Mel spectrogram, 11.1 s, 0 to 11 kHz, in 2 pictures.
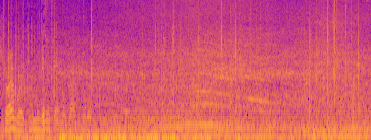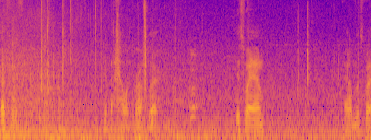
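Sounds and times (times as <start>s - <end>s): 
speech: 0.0s - 1.6s, 5.6s - 6.0s, 7.1s - 8.2s, 9.1s - 9.6s, 10.7s - 11.1s
car driving past on a street: 0.8s - 7.1s.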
